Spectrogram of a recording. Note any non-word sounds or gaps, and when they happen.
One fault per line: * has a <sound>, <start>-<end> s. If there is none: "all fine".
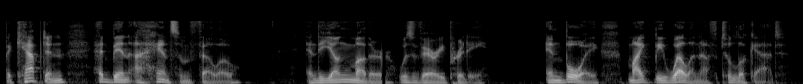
* has a dropout, 3.8-3.9 s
